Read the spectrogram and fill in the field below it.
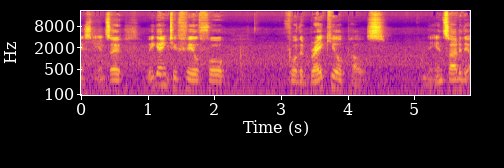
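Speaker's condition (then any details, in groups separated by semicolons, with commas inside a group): No condition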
